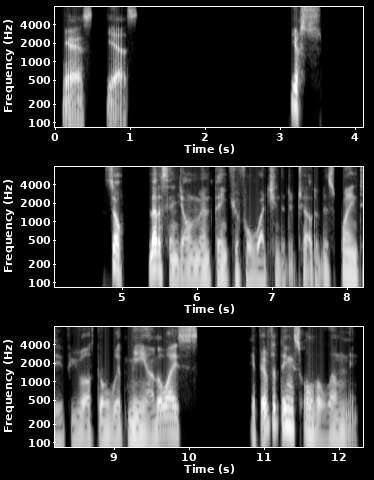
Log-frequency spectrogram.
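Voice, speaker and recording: Slow, gravelly low-voiced man thinking aloud. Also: darkish tone, no echo, clean studio sound. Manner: muttering, repetitive self-talk. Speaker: 3D modeling tutorial host. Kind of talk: casual screen-recorded tutorial, thinking aloud.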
